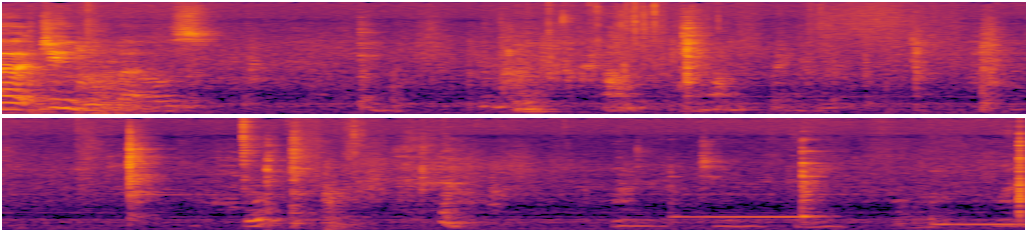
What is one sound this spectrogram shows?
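A woman talks calmly to a group.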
